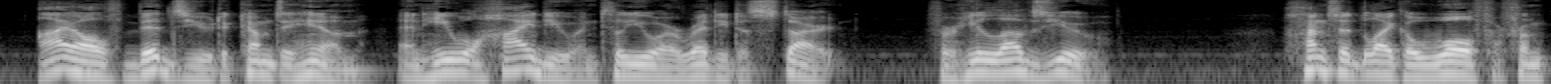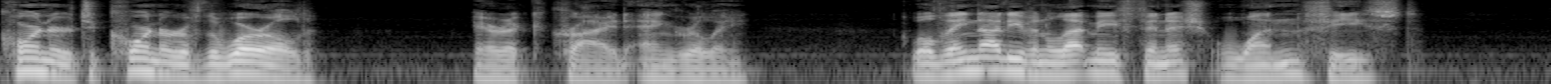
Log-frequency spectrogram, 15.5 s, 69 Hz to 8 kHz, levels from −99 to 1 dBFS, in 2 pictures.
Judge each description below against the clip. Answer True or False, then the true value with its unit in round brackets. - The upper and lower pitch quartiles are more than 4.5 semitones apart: True (5.2 semitones)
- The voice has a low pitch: True (110 Hz)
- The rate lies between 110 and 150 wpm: False (170 wpm)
